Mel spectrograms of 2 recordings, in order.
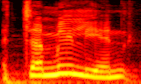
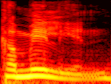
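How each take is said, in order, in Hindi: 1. यह शब्द ch की आवाज़ से शुरू होता है। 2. यह शब्द k की आवाज़ से शुरू होता है। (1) "जो भी प्रोनाउंस करना चाहते हो" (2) "जो भी प्रोनाउंस करना चाहते हो"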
